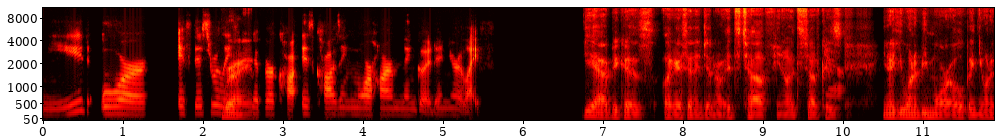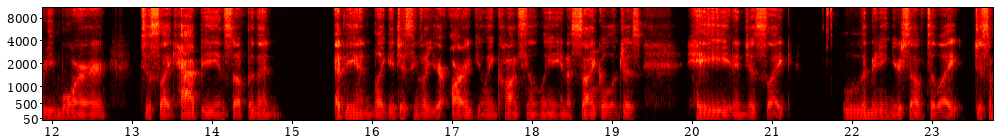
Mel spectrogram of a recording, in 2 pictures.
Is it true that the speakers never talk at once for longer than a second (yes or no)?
yes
